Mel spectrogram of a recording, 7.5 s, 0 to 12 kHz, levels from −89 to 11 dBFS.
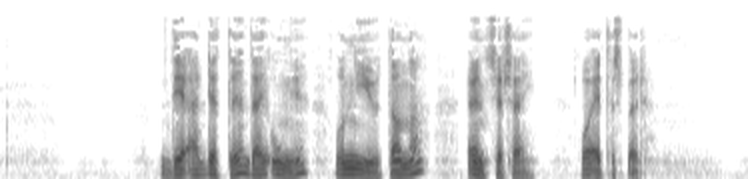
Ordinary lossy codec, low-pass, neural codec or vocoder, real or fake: MP3, 32 kbps; 9.9 kHz; vocoder, 22.05 kHz, 80 mel bands, Vocos; fake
